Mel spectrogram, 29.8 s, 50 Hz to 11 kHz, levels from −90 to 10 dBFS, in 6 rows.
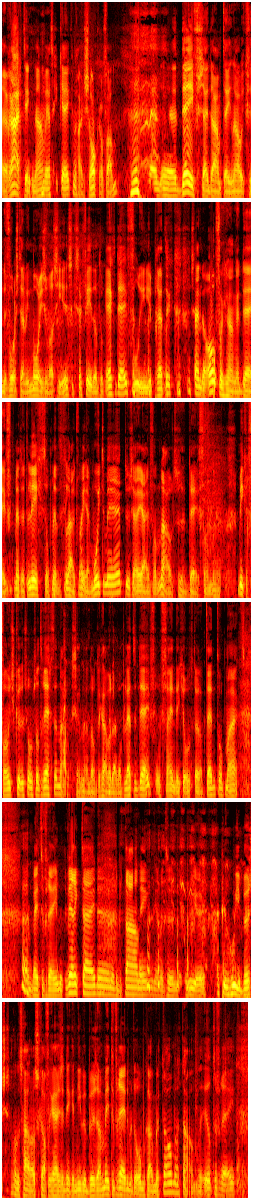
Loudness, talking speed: -20 LUFS, 245 wpm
